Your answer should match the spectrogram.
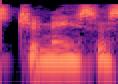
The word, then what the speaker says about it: Jenasa: My name is Janasa Staples. It's spelled J-E-N-A-S-A Staples.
